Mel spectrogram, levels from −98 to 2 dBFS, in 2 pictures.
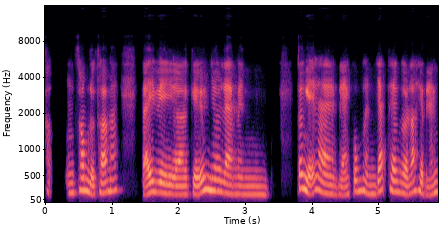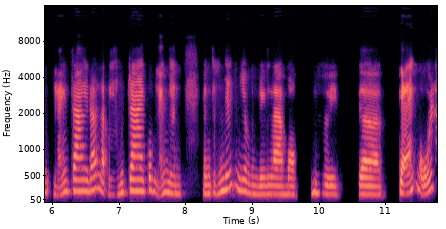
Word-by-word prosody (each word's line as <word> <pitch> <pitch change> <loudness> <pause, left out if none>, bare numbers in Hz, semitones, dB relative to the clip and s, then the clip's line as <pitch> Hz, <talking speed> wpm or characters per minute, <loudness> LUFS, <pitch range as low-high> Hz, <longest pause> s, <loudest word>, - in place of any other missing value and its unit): thật, - - -10 0.2
ừm, 180 +1 -7
không 230 +1 +2
được 155 - 0
thoải 180 +2 +1
mái, 215 +2 -3 0.4
tại 195 +2 +3
vì, 170 -3 +3
ờ, 155 0 +1
kiểu 165 +7 +2
như 225 -3 +2
là, 175 -4 +3
mình 155 -1 -6 0.5
có 260 - +3
nghĩa 240 - +5
là 175 -8 +1
bạn 145 +2 -2
của 205 - -2
mình 180 -7 -3
dắt 215 +3 +1
theo 205 -5 0
người 170 -5 -1
đó 195 - 0
thì 185 - +1
bạn 165 +7 -3
bạn 195 +7 -1
trai 210 -1 +3
đó 230 +4 +1
là 255 - 0 0.2
bạn 185 +2 -5
trai 215 0 +5
của 230 +2 -2
bạn 190 +4 0
mình. 165 -3 -3 0.3
Mình 165 0 -2
cảm 180 +5 -2
giác 275 +7 0
như 220 -6 -2
mình 160 -2 -6
vì 155 0 -1
là 155 -1 +3
một 155 -1 -3 0.2
người, 165 -4 -4 0.3
ờ, 155 -1 +3 0.3
cản 200 +4 +7
mũi 170 - -1
đó - - -9
180 Hz, 240 wpm, -24 LUFS, 155-210 Hz, 0.5 s, cản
